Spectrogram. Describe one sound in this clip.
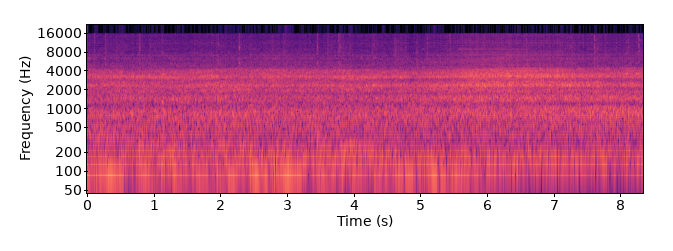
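Helicopter rotor blades thump rapidly.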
